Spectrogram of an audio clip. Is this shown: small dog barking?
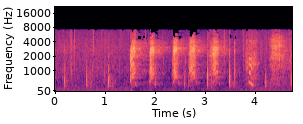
yes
